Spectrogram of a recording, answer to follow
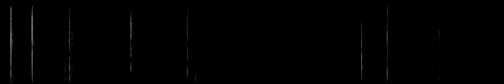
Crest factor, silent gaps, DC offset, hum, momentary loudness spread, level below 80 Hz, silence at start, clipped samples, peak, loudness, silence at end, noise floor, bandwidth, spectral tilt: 44 dB; none; under 0.1%; none; 22 LU; under -90 dBFS; 0.1 s; under 0.1%; -6 dBFS; -42 LUFS; 3.7 s; -79 dBFS; 16.5 kHz; 2.5 dB/octave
